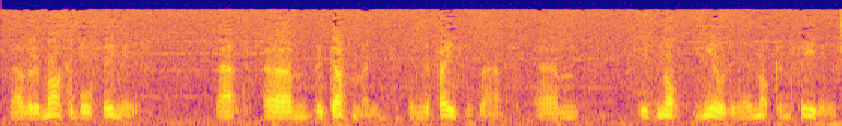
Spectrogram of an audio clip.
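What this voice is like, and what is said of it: British accent. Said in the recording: “He's from Great Britain, as you can tell from his accent.”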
